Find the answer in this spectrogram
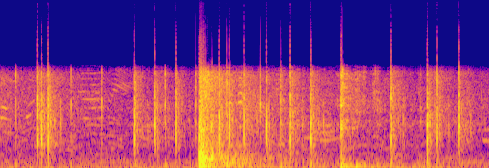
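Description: Aerial fireworks crackling and popping in rapid, irregular snaps, with a loud bang about two seconds in and another a second and a half later.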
